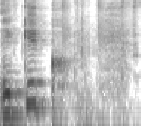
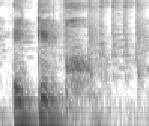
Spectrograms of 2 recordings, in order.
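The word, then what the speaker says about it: iqiqu: Por ejemplo, la palabra ekeko se escribe ikiku, pero se pronuncia ekeko.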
